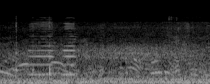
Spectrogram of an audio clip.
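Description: A vehicle horn gives one short, steady toot of about half a second, near the start, over the chatter of a crowd.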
